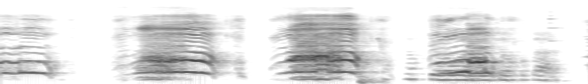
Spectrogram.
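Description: Newborn baby crying in a run of short wails, each under a second and rising then falling in pitch, the middle ones loudest.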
